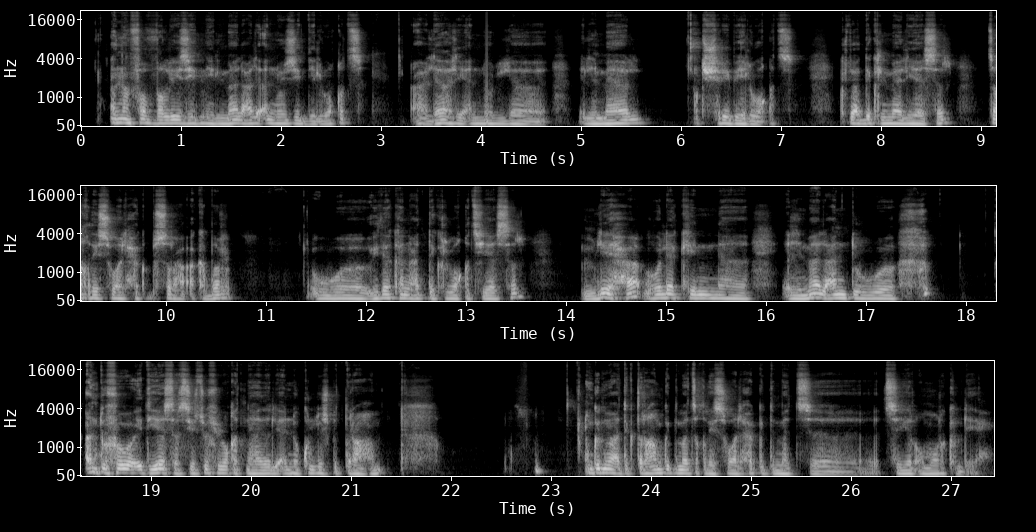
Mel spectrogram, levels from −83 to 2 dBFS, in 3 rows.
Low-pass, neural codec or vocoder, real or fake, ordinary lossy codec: none; vocoder, 48 kHz, 128 mel bands, Vocos; fake; none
